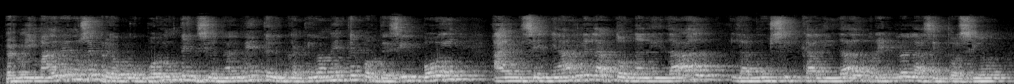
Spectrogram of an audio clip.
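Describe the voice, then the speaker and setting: Heard from far off in an echoey auditorium with faint noise, a Colombian professor with a Paisa accent from Antioquia gives a live lecture. He talks conversationally to the audience, frequently repeating words while thinking. His voice is mellow, a little high, and at normal speed.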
